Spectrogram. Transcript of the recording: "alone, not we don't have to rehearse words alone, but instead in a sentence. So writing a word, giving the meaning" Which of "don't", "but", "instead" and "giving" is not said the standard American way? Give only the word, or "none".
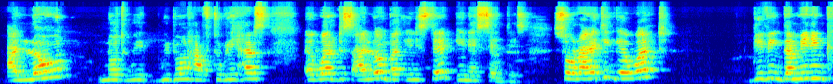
none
